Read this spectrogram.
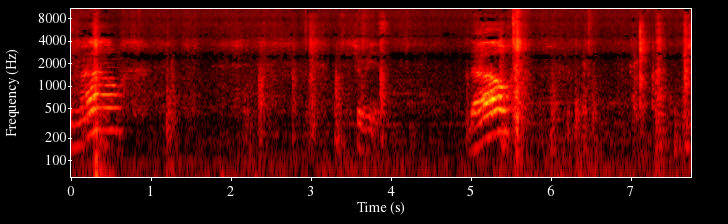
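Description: Caps knock softly against a wooden wall as they are hung up.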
